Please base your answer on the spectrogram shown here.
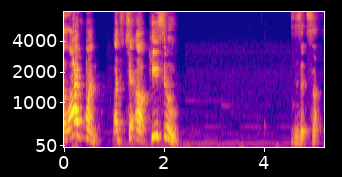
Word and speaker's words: Chisu: Pronounced Kisu, is a Finnish pop artist, songwriter, and producer.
